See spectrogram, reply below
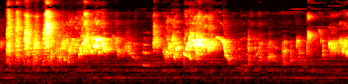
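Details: Budgerigar calls: fast, continuous scratchy chatter of clicks, squeaks and buzzy warbled notes, densely packed with only brief dips, over a faint background hum.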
